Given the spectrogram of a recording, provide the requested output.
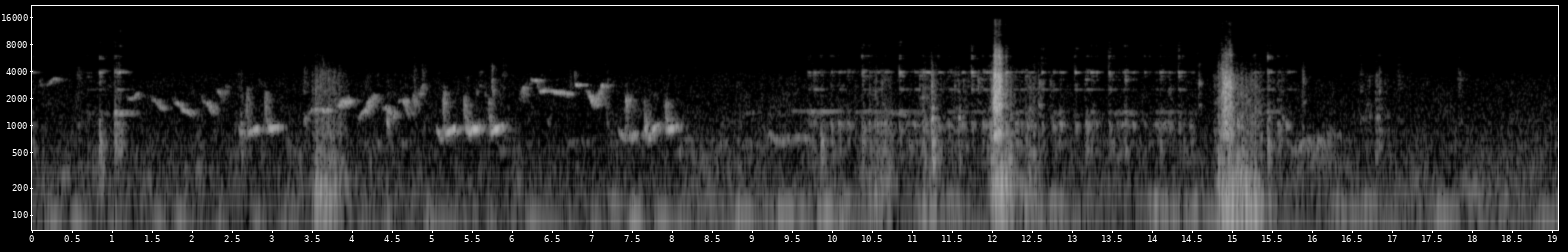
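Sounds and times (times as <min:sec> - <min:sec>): light scattered ticking: 0:09.5 - 0:18.2.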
